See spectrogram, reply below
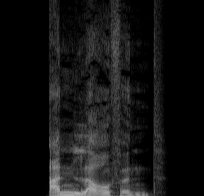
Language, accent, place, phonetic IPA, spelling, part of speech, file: German, Germany, Berlin, [ˈanˌlaʊ̯fn̩t], anlaufend, verb, De-anlaufend.ogg
- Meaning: present participle of anlaufen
